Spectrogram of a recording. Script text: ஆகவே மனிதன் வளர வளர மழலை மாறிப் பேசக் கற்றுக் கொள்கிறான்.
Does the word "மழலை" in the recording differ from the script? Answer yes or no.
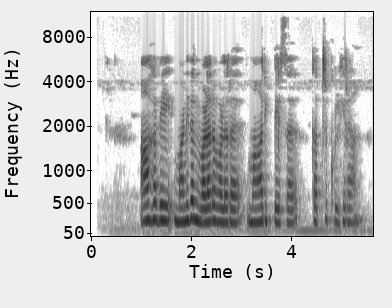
yes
